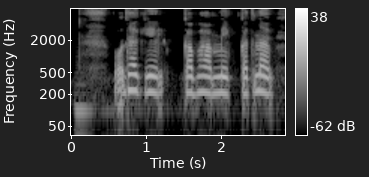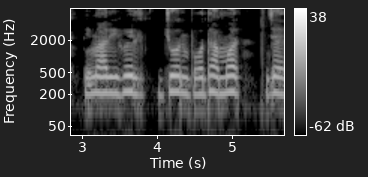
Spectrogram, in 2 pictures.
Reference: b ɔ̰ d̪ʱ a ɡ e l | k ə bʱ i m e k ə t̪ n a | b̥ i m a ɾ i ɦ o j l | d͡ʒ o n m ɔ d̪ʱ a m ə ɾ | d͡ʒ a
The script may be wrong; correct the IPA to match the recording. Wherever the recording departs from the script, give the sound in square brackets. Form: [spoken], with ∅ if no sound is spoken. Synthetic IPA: b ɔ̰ d̪ʱ a ɡ e l | k ə bʱ [a] m e k ə t̪ n a | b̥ i m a ɾ i ɦ o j l | d͡ʒ o n [b] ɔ d̪ʱ a m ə ɾ | d͡ʒ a

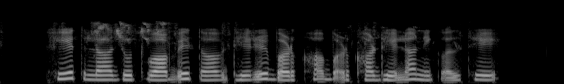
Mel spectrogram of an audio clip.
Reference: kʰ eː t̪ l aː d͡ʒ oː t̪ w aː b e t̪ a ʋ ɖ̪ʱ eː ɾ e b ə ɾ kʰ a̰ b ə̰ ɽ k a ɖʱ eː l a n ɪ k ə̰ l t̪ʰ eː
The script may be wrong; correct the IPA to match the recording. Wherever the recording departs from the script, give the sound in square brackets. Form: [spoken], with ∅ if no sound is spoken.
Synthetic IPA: kʰ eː t̪ l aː d͡ʒ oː t̪ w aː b e t̪ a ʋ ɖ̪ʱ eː ɾ e b ə [ɽ] kʰ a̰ b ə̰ ɽ [kʰ] a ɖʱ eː l a n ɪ k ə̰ l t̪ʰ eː

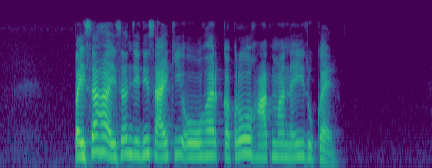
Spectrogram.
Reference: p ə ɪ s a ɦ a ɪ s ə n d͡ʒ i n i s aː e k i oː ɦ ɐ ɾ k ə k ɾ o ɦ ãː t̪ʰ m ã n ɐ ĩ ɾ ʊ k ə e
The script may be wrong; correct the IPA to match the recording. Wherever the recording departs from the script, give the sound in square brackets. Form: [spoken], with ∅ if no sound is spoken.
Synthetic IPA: p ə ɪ s a ɦ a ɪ s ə n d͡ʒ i n i s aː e k i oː ɦ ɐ ɾ k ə k ɾ o ɦ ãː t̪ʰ m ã n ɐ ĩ ɾ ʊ k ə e

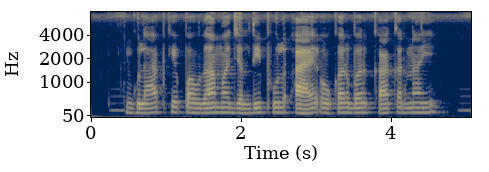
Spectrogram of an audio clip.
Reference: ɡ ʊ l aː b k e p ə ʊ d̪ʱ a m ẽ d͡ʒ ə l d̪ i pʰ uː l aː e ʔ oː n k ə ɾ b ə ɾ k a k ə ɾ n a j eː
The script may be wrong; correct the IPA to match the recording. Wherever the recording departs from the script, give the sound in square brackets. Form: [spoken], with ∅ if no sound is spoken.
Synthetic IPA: ɡ ʊ l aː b k e p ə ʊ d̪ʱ a m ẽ d͡ʒ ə l d̪ i pʰ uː l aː e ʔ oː [∅] k ə ɾ b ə ɾ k a k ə ɾ n a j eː

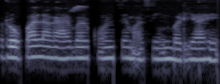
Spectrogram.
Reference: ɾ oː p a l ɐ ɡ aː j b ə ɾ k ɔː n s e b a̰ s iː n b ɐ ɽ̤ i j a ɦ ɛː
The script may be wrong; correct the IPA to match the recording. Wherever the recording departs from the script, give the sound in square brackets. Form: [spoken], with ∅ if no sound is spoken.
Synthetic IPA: ɾ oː p a l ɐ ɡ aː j b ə ɾ k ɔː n s e [m] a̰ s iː n b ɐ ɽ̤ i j a ɦ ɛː

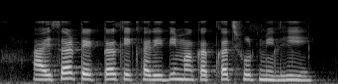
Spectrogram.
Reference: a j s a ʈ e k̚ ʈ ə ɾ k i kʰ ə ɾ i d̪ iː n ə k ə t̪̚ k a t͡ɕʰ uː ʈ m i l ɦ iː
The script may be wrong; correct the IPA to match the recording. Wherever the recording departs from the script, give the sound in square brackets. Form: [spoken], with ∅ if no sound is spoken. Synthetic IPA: a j s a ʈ e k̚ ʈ ə ɾ k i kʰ ə ɾ i d̪ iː [m] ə k ə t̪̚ k a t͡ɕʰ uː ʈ m i l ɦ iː

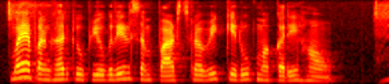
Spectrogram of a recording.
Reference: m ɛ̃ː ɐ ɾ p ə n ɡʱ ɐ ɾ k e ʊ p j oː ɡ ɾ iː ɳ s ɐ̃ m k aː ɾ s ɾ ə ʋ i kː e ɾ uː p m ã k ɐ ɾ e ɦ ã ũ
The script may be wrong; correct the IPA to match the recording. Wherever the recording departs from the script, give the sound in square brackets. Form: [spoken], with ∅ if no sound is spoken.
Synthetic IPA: m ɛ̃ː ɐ [∅] p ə n ɡʱ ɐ ɾ k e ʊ p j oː ɡ ɾ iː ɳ s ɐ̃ m [p] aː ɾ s ɾ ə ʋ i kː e ɾ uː p m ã k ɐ ɾ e ɦ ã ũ

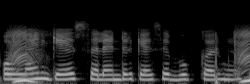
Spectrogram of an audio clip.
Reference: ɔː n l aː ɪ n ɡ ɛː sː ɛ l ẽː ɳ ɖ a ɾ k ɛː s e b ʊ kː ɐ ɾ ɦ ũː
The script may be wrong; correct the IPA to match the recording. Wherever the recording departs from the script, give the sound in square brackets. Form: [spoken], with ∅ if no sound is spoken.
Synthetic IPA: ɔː n l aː ɪ n ɡ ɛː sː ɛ l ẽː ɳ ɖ [ə] ɾ k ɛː s e b ʊ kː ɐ ɾ ɦ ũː

